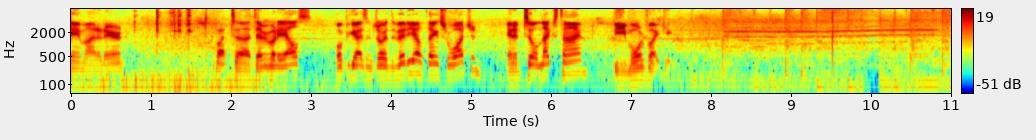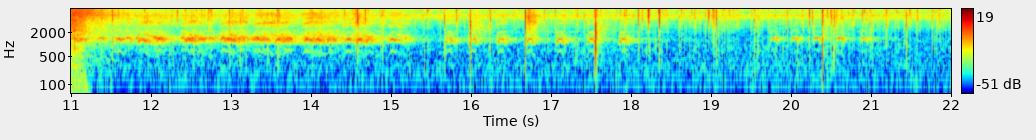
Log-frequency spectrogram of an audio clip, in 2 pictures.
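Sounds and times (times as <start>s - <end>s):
crow-like cawing: 11.2s - 18.2s, 19.7s - 21.2s.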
